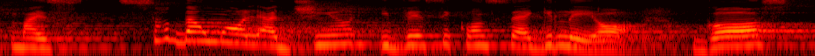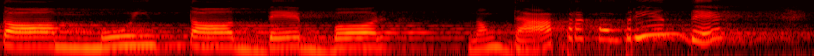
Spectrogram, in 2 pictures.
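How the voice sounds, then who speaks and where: A Brazilian woman teaching a recorded literacy lesson to young children, sounding out words slowly syllable by syllable and asking coaxing questions. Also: on the high side. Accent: Brazilian Portuguese. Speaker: primary school teacher. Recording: reverberant room.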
